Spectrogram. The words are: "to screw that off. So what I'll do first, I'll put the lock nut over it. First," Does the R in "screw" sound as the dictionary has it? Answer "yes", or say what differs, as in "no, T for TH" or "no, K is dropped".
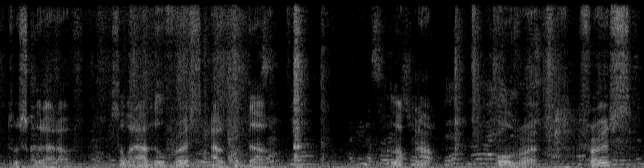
no, R is dropped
